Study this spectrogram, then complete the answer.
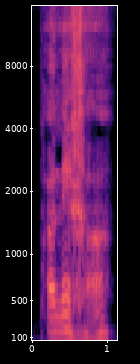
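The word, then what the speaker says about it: פָּנֶיךָ: Pa ne kha. Panekha. Al tastir panekha mimeni.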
